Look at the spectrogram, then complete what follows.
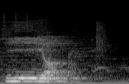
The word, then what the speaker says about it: ㄱ: If you romanize here, it is G or K. Actually, it is not G or K, it is in between because it is not Ga, it is not Ka, it is Ka.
